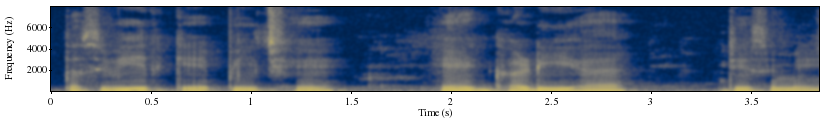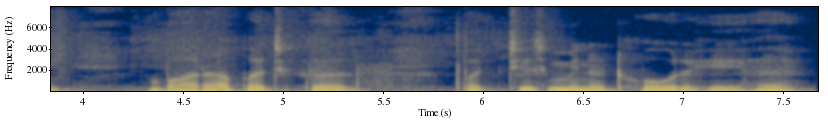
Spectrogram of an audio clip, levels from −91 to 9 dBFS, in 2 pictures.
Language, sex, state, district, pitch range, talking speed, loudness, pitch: Hindi, male, Uttar Pradesh, Saharanpur, 115-135 Hz, 110 wpm, -15 LUFS, 125 Hz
